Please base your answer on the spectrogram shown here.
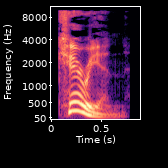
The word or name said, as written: carrion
